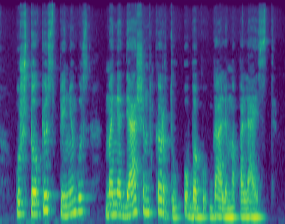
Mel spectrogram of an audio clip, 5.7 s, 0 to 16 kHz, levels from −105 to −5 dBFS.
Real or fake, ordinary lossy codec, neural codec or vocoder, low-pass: real; AAC, 96 kbps; none; 14.4 kHz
